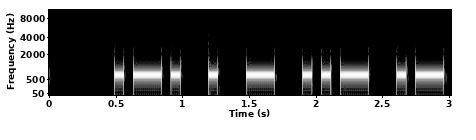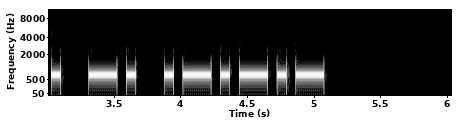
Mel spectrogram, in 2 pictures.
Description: Morse code, heard as a keyed tone, about 17 wpm, 700 Hz. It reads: RETURN.
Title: Sentences from Top 1100 Words 17wpm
